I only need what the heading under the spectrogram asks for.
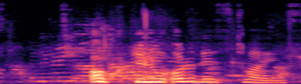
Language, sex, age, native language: Icelandic, male, 10, Icelandic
